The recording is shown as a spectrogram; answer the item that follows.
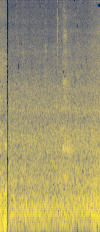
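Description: Steady rushing noise of surf breaking on the shore, with wind rumbling on the microphone.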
